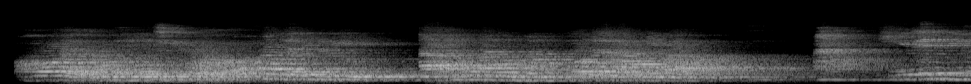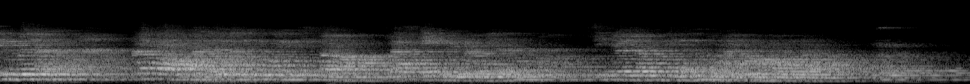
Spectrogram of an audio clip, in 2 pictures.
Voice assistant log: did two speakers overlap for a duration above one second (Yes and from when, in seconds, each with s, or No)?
Yes, from 0.8 s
